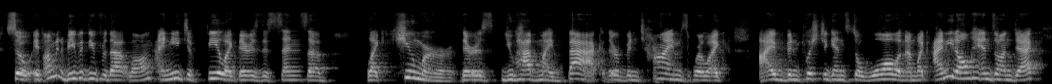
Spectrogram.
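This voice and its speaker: A woman wedding planner speaking on a panel over a video call, animated and full of "like"s. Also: medium pitch. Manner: rapid, animated, lots of "like". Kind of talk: panel discussion.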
